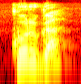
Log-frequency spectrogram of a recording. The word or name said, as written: kurga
